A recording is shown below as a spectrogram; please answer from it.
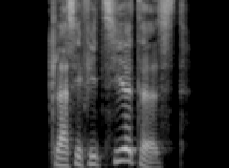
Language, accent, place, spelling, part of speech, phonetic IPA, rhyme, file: German, Germany, Berlin, klassifiziertest, verb, [klasifiˈt͡siːɐ̯təst], -iːɐ̯təst, De-klassifiziertest.ogg
- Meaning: inflection of klassifizieren: 1. second-person singular preterite 2. second-person singular subjunctive II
